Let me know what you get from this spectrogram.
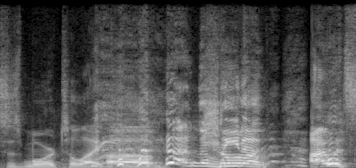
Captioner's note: laughs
